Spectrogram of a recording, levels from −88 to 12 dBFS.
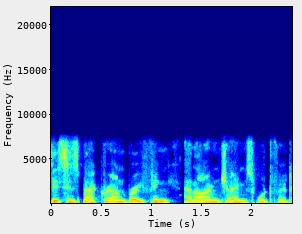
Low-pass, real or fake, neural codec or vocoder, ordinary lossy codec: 7.2 kHz; real; none; Opus, 16 kbps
